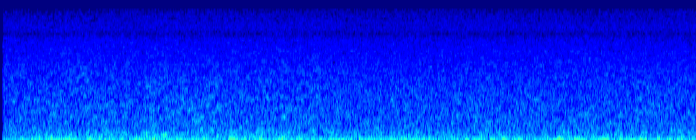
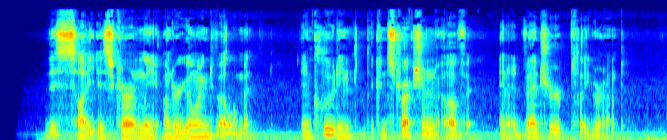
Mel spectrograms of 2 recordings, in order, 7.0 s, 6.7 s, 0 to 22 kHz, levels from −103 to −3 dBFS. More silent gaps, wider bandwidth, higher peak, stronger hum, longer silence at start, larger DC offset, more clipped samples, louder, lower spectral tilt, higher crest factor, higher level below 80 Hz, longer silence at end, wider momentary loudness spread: neither; about the same, 16.5 kHz vs 16 kHz; second, -50 dBFS vs -10 dBFS; first, 60 Hz at -75 dBFS vs none; second, 0 s vs 0.4 s; neither; neither; second, -67 LUFS vs -31 LUFS; about the same, -3.5 dB/octave vs -2.5 dB/octave; second, 16 dB vs 24 dB; second, -70 dBFS vs -54 dBFS; about the same, 0 s vs 0 s; second, 2 LU vs 19 LU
